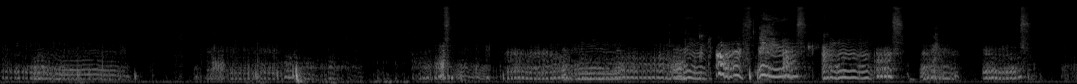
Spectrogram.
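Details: A litter of five blenheim Cavalier King Charles Spaniel puppies, Theo, Minnie, Vienna, Rio and Enzo, in their new big pen. Continuous low, wavering growls and grumbles overlap, rising into louder, rougher bursts with sharp knocks near the end.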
